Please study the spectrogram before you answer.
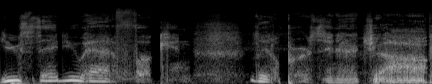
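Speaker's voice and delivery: slow, seething whisper; pissed-off whisper. Retold or imitated. Imagining the angry star's thoughts during the smoke, pissed-off whisper. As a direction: imitate silent fury in a drawn-out whisper. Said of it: "'cause he's pissed".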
